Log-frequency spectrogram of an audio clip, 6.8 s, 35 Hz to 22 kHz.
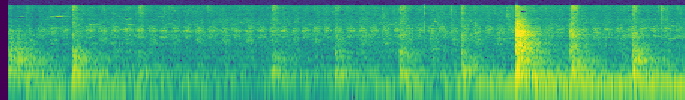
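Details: Kanni puppies born 10 September 2022, offered near Krishnapuram, Rajapalayam; a dog pants in soft, uneven breathy bursts about twice a second, with a low steady hum underneath and one sharp click near the end.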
